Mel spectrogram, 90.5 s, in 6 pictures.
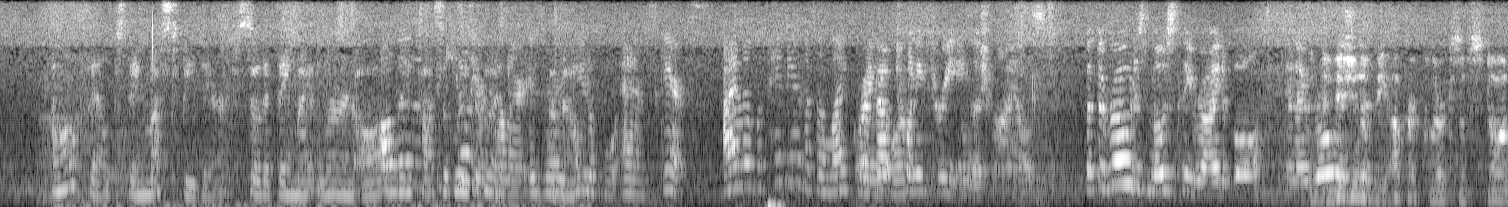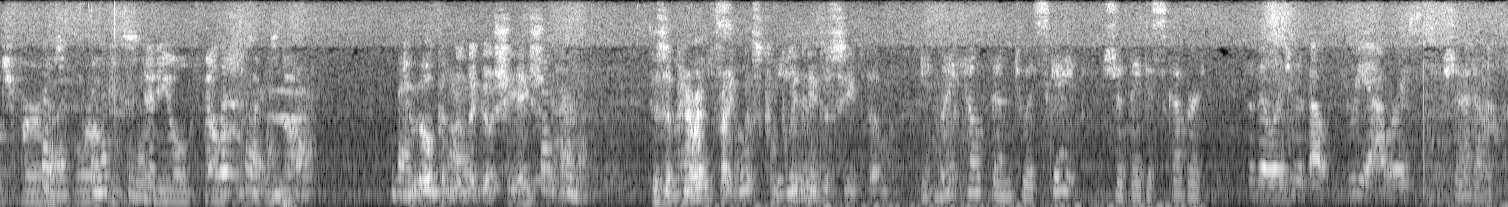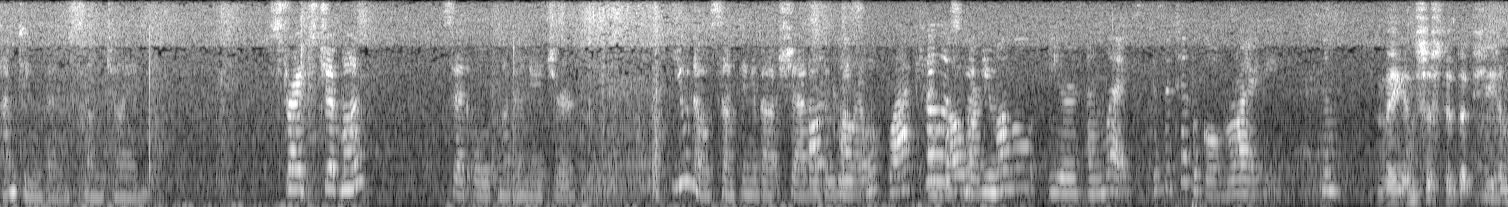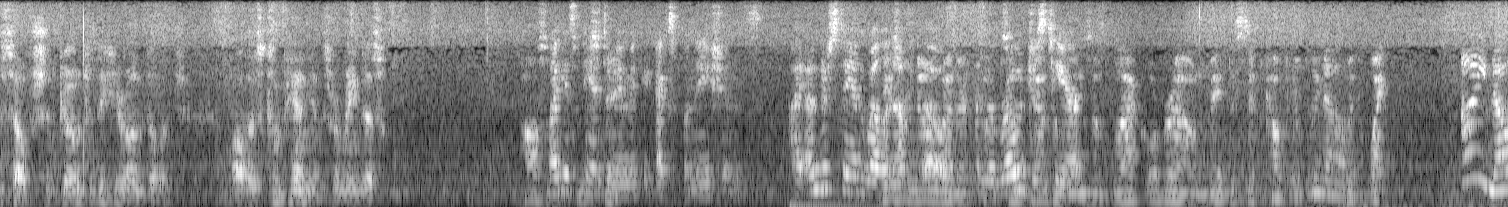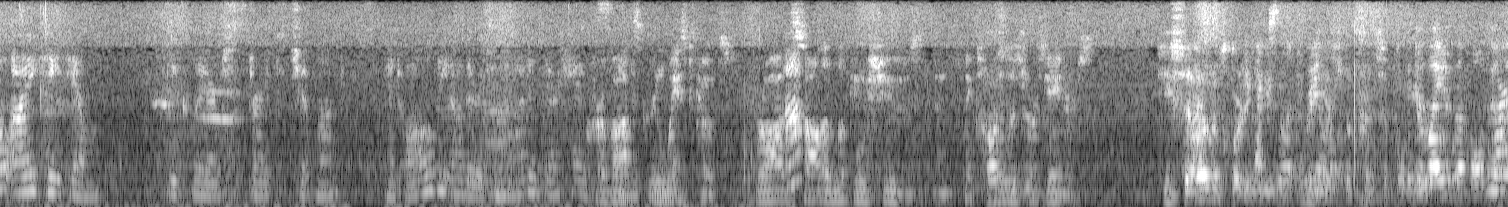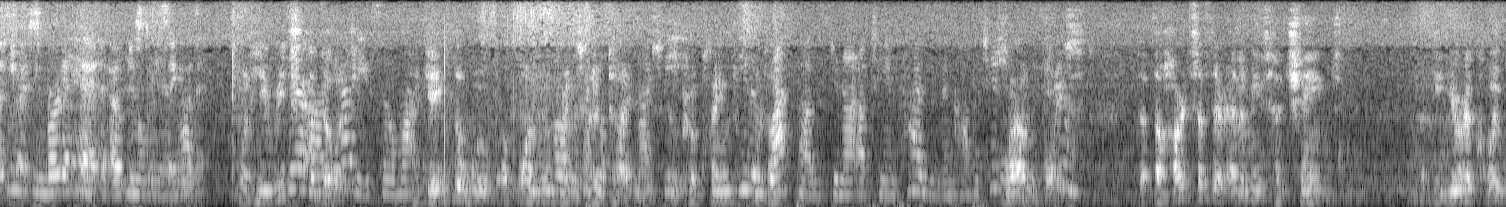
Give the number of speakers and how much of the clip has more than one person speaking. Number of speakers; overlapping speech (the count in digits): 6, about 35%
